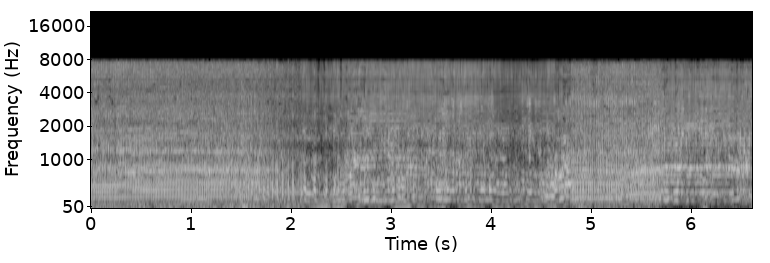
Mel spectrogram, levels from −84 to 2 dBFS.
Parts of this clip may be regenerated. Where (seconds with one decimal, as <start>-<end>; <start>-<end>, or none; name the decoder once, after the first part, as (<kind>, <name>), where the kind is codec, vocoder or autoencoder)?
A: 2.1-4.8 (vocoder, BigVGAN v2); 5.7-6.6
